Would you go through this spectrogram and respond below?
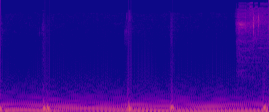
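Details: Low, dull heartbeat thumps over a steady droning hum with background music; heartbeat sound.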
